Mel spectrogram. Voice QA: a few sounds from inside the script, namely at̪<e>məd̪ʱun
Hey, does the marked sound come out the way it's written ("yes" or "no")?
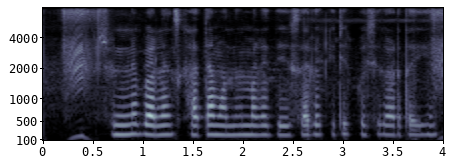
no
